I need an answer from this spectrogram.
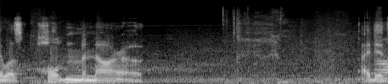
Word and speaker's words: Holden Monaro: So what I meant to say was Holden Monaro.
